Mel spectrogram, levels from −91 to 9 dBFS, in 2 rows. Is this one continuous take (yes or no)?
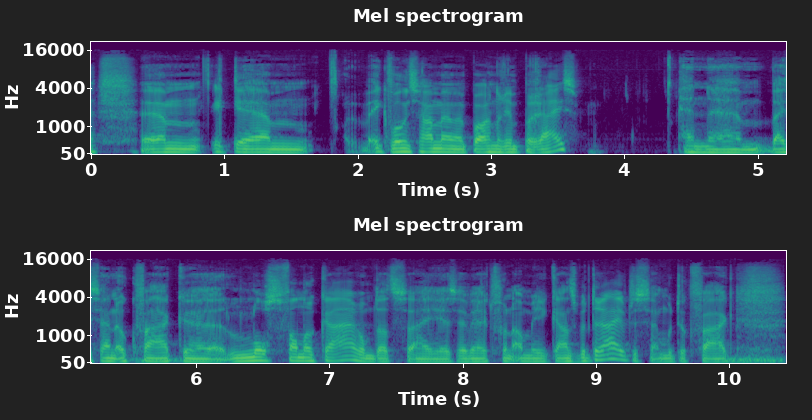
yes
